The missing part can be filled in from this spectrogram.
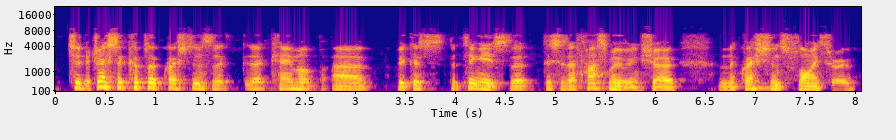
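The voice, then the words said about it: British accent. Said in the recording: “British ... England ... British accent ... I can't help the accent.”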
